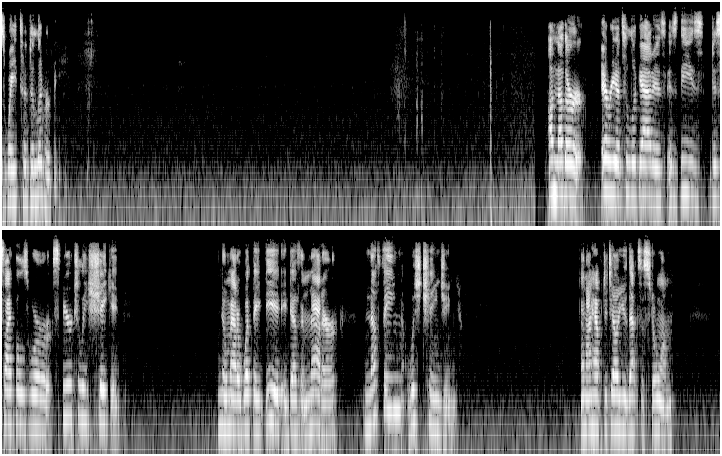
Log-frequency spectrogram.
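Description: A woman speaks through a microphone in short bursts with pauses.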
